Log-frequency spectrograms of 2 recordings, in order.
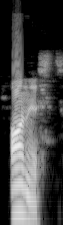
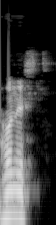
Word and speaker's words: honest: an honest man، honest ولا honest؟ honest ما منطقش ال h يبقى تعتبر متحرك.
